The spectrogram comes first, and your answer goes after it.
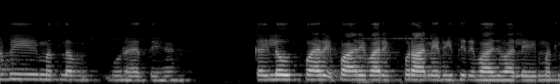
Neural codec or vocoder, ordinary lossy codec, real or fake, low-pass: none; none; real; 7.2 kHz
